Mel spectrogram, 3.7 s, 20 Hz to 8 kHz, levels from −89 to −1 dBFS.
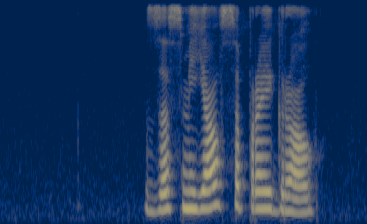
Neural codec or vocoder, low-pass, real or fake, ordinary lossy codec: none; 7.2 kHz; real; none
